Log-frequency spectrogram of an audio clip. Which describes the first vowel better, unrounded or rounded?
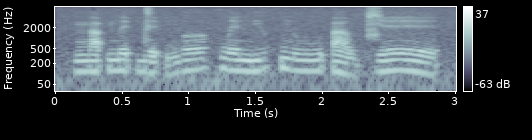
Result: unrounded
